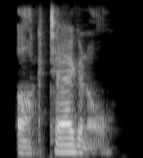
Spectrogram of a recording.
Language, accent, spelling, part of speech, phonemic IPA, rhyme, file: English, Canada, octagonal, adjective, /ɑkˈtæɡənəl/, -æɡənəl, En-ca-octagonal.oga
- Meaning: Shaped like an octagon, in having eight sides and eight angles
